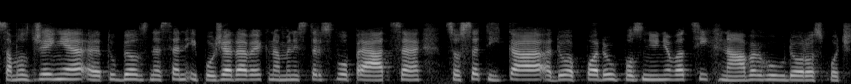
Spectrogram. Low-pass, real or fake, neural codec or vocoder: 7.2 kHz; fake; codec, 16 kHz, 0.5 kbps, X-Codec, WavLM features, trained on Multilingual LibriSpeech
